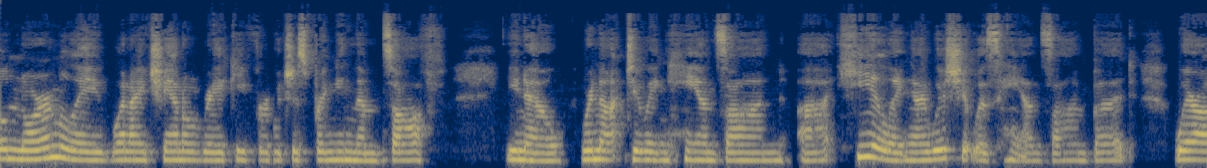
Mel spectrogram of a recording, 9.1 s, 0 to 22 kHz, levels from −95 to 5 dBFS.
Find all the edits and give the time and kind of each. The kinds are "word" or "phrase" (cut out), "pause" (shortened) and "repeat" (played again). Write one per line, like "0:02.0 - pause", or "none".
0:02.0 - word
0:02.9 - phrase
0:04.3 - pause
0:05.9 - pause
